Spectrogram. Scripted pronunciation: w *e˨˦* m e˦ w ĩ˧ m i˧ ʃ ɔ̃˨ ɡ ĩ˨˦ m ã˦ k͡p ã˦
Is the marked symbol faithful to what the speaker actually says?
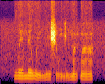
no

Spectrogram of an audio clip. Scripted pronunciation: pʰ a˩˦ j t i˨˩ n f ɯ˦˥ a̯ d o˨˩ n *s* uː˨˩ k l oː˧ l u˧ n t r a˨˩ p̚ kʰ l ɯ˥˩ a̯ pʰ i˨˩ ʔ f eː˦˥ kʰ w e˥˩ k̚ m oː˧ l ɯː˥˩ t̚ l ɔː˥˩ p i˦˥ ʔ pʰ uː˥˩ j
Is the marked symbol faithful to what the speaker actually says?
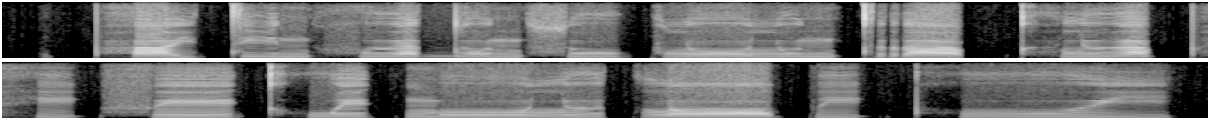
yes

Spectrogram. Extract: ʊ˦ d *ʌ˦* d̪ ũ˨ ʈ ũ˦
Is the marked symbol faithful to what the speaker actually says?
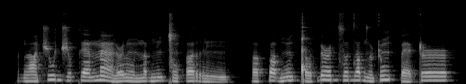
yes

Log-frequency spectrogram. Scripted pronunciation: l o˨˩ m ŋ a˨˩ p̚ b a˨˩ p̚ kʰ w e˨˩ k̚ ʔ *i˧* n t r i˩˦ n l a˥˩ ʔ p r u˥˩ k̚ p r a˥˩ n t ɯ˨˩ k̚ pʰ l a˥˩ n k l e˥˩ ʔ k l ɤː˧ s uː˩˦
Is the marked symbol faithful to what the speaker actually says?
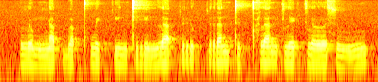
no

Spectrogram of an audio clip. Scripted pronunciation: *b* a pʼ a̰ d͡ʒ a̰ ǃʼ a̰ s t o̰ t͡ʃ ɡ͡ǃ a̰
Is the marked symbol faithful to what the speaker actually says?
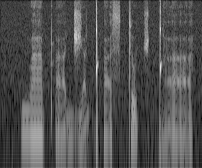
no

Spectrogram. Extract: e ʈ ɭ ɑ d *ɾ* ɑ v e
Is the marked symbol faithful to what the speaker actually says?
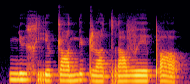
no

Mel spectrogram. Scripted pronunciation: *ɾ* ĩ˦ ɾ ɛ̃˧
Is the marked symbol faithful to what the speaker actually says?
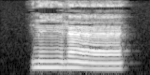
yes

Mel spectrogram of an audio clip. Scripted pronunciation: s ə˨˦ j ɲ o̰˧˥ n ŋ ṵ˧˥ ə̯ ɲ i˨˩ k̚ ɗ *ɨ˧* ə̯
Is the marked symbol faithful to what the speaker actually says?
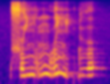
yes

